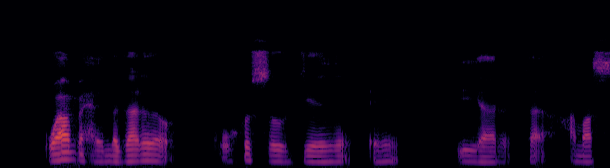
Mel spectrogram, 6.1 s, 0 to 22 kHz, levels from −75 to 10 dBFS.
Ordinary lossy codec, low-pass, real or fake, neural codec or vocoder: Opus, 24 kbps; 7.2 kHz; fake; codec, 16 kHz, 0.8 kbps, ZipCodec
